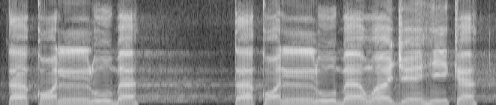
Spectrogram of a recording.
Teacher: Qad nara taqalluba. Perhatikan huruf lu kita tahan dan tekan karena terdapat tanda tasydid di atasnya.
